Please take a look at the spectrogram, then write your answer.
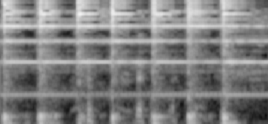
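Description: A bell is struck seven times in a steady, quick rhythm of about four strokes a second, each ring clear and bright, sounding close and loud with no talking over it.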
